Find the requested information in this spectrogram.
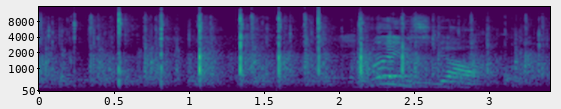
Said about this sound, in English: Let's give the Lord another round of applause before we're seated. Amen.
